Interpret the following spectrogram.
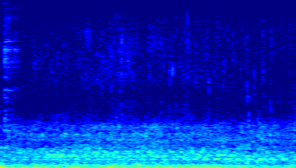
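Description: Boat motor running steadily at trolling speed, with a low rumble and a faint steady hum, and water washing past the hull.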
